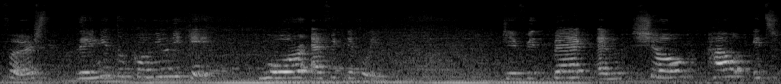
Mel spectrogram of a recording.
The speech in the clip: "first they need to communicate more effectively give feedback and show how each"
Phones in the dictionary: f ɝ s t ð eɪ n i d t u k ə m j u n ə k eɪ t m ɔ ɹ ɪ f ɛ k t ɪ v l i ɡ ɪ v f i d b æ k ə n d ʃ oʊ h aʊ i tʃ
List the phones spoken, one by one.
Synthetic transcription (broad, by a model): f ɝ s t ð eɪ n i d t u k ə m j u n ə k eɪ t m ɔ ɹ ɪ f ɛ k t ɪ v l i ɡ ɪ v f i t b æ k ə n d ʃ oʊ h aʊ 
